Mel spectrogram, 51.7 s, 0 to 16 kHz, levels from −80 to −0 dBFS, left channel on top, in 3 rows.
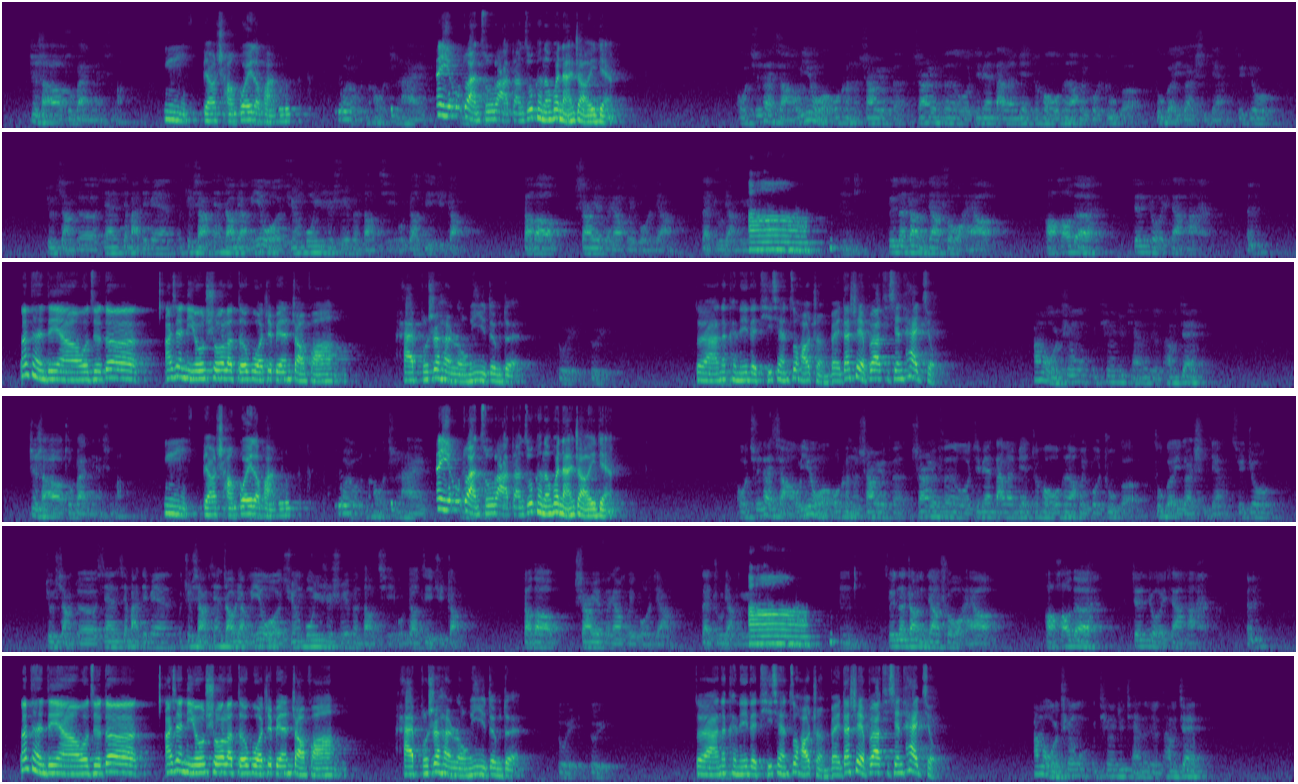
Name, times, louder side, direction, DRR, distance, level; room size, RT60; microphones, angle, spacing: voice 1, 0.4-1.6 4.5-5.7 6.1-6.6 9.8-17.0 17.8-23.4 24.2-26.2 26.6-27.3 28.4-28.7 29.1-30.5 31.2-31.9 32.3-33.3 33.8-34.1 41.9-42.6 44.0-44.2 48.3-50.4, right 2 dB, 65° right, 5 dB, 2.5 m, -39 dB
voice 2, 2.2-3.8 4.5-4.7 5.2-5.3 5.8-8.2 27.2-28.1 34.7-36.3 36.7-39.1 39.8-41.4 43.8-47.0, right 3 dB, 20° right, 12 dB, 0.9 m, -24 dB
18.5 x 11.0 x 7.3 m, 0.71 s
head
